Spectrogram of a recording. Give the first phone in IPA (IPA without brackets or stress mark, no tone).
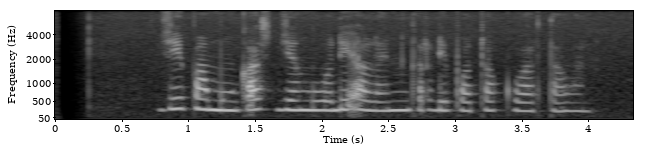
d͡ʒ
